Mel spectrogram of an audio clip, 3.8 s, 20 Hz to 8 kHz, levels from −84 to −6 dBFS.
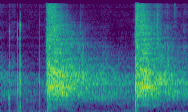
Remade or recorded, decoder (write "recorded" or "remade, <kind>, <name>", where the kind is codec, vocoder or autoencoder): remade, codec, SNAC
